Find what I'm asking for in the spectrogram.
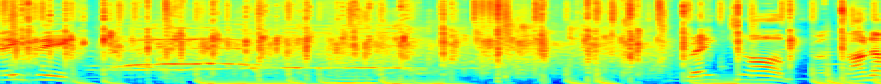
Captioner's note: group applauds and cheers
